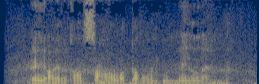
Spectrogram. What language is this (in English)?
Finnish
